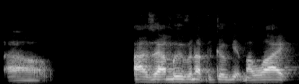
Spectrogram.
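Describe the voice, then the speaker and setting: A man's voice: on the low side, steady tone, normal speed, dull audio. A man who is a police officer, telling a story in a casual, blunt way full of swearing and restarted sentences. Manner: acts out what people said in raised voices. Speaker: police officer recounting a shooting.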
